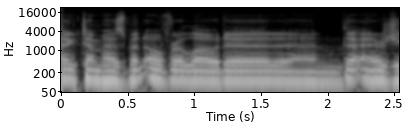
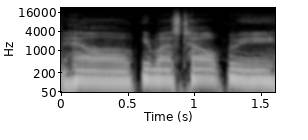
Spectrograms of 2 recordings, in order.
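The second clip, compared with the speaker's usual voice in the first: ordinary talk, nothing marked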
